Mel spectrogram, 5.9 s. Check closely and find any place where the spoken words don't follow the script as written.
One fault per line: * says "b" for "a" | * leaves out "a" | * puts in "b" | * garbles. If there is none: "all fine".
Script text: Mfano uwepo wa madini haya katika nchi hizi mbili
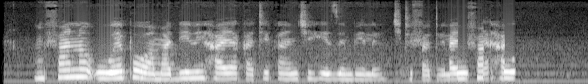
* garbles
